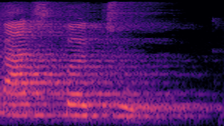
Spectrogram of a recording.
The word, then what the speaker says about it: Passepartout: It's pronounced as Passepartout.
